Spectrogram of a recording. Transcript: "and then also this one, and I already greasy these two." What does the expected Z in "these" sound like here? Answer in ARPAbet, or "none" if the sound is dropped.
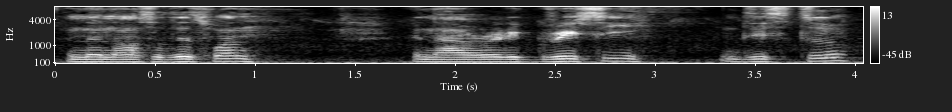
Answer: S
